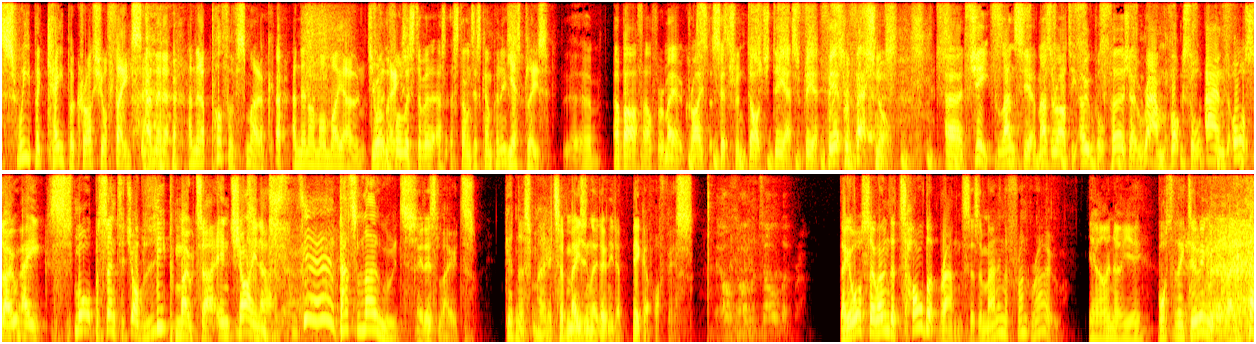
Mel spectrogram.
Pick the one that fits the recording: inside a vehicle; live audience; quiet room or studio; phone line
live audience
